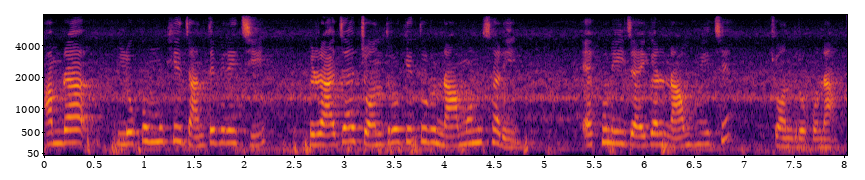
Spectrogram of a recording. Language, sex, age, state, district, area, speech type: Bengali, female, 45-60, West Bengal, Paschim Medinipur, rural, spontaneous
